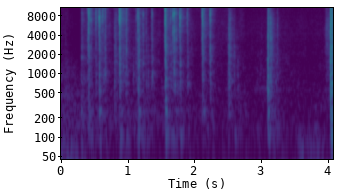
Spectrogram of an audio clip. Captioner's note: typing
